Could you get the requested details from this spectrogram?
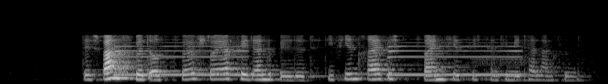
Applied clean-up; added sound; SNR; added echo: none; Wind instrument, woodwind instrument; 8 dB; none.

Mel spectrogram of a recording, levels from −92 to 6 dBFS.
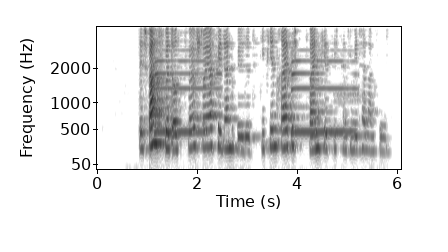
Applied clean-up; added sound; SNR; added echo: classical method Wiener filter.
